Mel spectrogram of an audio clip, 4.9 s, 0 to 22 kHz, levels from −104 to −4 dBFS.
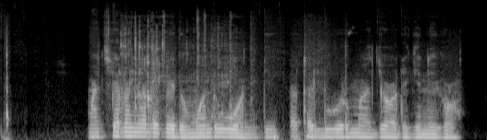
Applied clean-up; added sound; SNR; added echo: neural mask model RNNoise.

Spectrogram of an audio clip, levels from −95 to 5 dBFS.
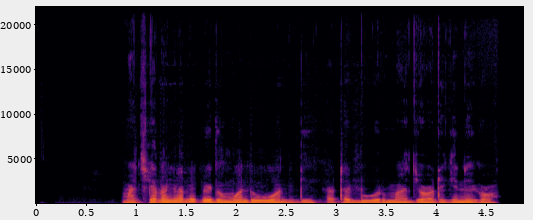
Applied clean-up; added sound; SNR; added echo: neural mask model DeepFilterNet 3.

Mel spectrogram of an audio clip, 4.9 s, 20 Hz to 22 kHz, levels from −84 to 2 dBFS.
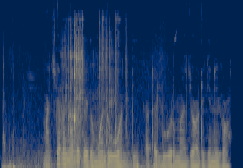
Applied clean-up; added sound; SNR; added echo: none; Coin (dropping); 5 dB; none.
